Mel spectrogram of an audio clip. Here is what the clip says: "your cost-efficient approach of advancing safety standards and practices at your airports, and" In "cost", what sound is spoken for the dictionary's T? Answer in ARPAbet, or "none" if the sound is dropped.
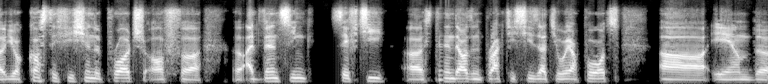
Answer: T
